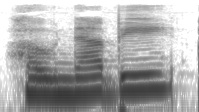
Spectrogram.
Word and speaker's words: Honobia: Ralph was already guitarist for Kiamichi Christian Men's Clinic in Honubi, Oklahoma. That is how you say that, Mark. It's spelled different. – I looked it up. They say it that way, that the people that live there. – Yeah, H-O-N-O-B-I-A.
